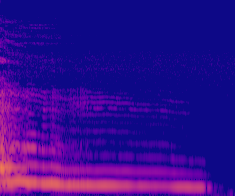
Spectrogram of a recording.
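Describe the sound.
A single drawn-out wolf-like howl from a human voice imitating a wolf, fairly loud, holding a steady tone that slowly sinks in pitch before cutting off, with no other sounds.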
